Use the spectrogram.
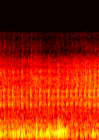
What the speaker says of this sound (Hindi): आप सबको सुनात हो इंजन चलत बा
